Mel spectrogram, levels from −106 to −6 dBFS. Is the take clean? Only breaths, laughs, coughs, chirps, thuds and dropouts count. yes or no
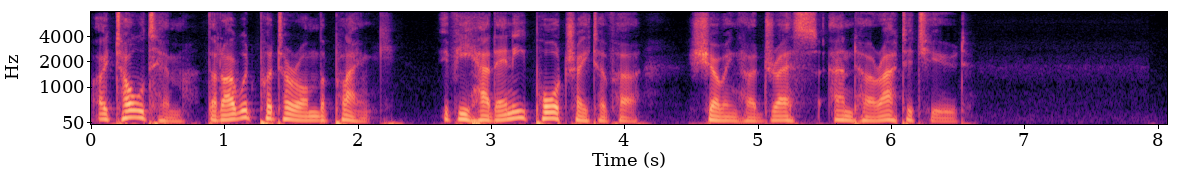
yes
